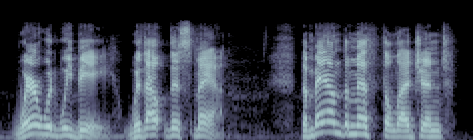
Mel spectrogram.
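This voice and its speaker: A man talks in an ordinary speaking voice at a fairly slow pace. His intonation is lively. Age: 50s. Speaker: podcast host. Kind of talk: casual chat.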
